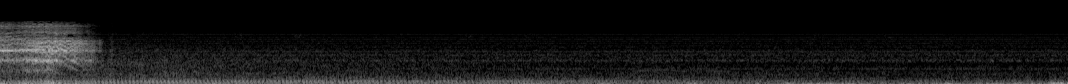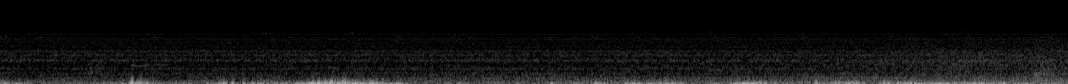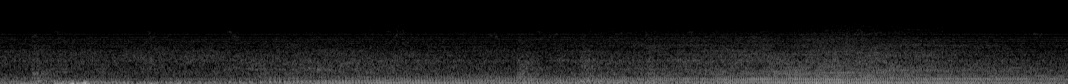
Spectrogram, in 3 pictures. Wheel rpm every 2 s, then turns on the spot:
60, 0, 0, 0, 0, 0, 0, 0, 0, 0, 0, 0, 0, 0, 0, 0.
none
